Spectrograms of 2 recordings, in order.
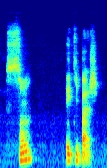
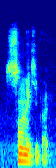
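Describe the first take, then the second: First: The N stays separate from the following vowel. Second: The N links into the following vowel. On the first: "sans liaison" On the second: "vu qu'on a la liaison"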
